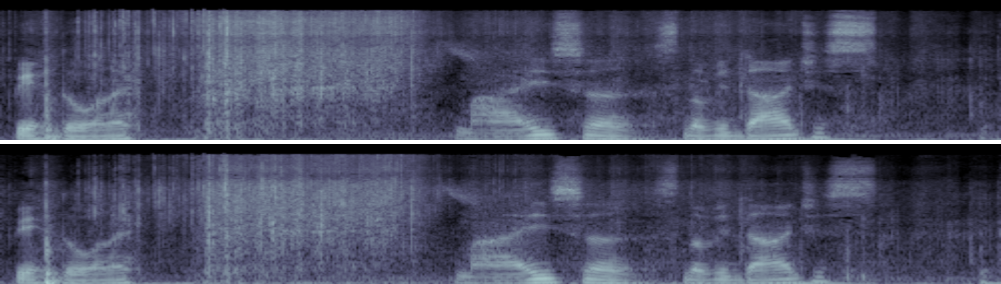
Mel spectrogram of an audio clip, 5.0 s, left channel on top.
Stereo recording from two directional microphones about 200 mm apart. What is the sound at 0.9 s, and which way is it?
Crumpling, 10° right (ahead or behind).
